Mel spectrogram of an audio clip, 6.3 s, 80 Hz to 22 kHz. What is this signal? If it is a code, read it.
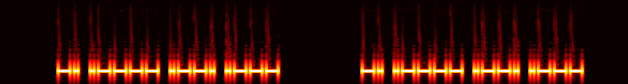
Morse code, heard as a keyed tone, about 30 wpm, 700 Hz. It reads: N1PJ N1PJ
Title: USA Call Signs - 4 Characters - Repeated 2x - 30wpm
